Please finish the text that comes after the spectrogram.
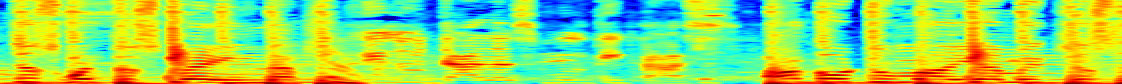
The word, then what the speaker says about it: Ibiza: Ibiza, Ibiza, yeah, that's pronounced Ibiza, actually.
